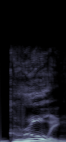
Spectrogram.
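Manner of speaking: "grueling" drawn out long and loud; stress on grueling. Shown as a demonstration. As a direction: lean hard and slowly on "grueling". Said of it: "Let me hit that word again".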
